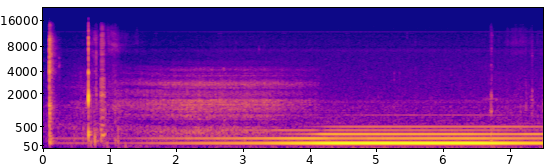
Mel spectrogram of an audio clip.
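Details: Pye model 1113 vintage transistor radio: after a few clicks a deep steady hum swells in the speaker once warm, caused by a shorted driver transistor's metal case touching the chassis when the amp board swung down; the rectifier was initially suspected.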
